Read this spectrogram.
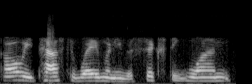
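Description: Very narrow phone sound, woman caller in her sixties, low-pitched for a woman, earnest, conversational. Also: steady tone, normal speed, no echo. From Europe. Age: 60s. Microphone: telephone. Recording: very tinny, band-limited phone line.

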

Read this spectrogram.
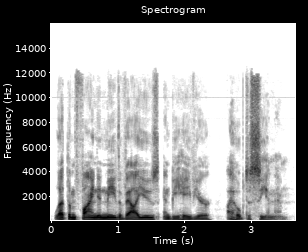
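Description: Guy hosting a radio show, kinda deep voice, reads stuff out with pauses for emphasis, dry studio sound. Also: lively intonation, a little mellow, dry recording. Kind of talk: reading listener tributes and quotes on a talk show.

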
